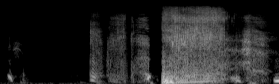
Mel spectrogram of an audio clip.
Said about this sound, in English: We've got one. We've got farts.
